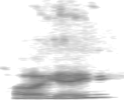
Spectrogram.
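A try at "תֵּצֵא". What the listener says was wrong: Te, say. That's a tzaddik. Remember the tzaddik and the ayin look similar.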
